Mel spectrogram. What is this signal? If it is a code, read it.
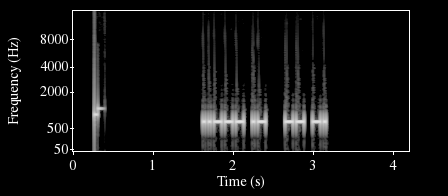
Morse code, heard as a keyed tone, about 34 wpm, 700 Hz. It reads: 2A MN
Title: Field Day Exchanges - 35wpm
